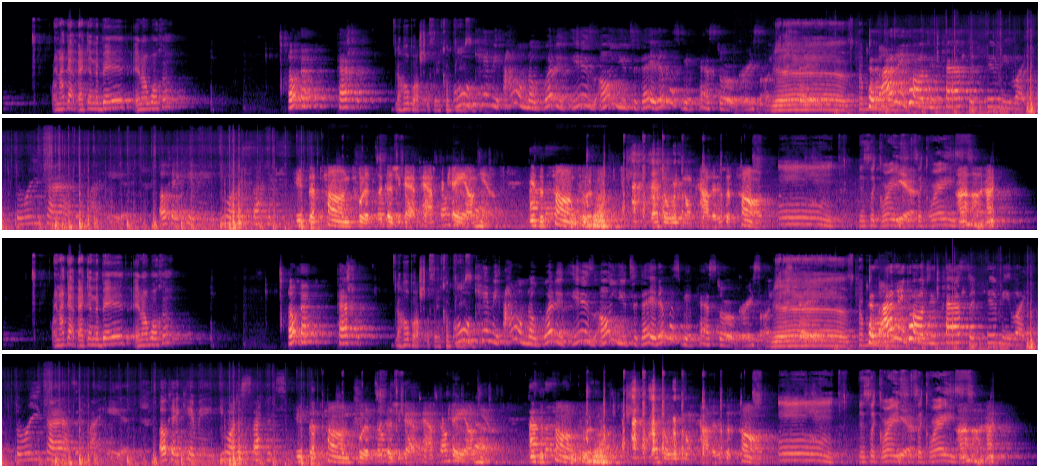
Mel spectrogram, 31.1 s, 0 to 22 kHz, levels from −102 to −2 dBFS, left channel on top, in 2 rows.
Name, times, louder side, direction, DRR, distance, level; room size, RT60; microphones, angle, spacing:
voice 1, 0.7-2.6 5.9-7.1 11.5-13.5 24.9-25.0 27.2-29.9, right 2 dB, 20° right, 11 dB, 1.9 m, -35 dB
voice 2, 4.3-4.6 5.0-5.3 6.8-12.3 13.0-15.4 15.8-17.5 17.9-19.6 21.2-21.3 21.6-21.8 22.1-22.8 23.4-23.9 24.5-24.6 25.0-25.4, right 4 dB, 45° right, 7 dB, 3.3 m, -31 dB
sound 1, 11.6-11.7 12.4-20.4, left 1 dB, 15° left, 0.8 m, -35 dB
voice 3, 19.0-24.6 25.3-28.6 28.9-29.3 29.8-30.4, left 3 dB, 60° left, 12 dB, 1.6 m, -28 dB
28.5 x 22.5 x 9.0 m, 1.1 s
head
